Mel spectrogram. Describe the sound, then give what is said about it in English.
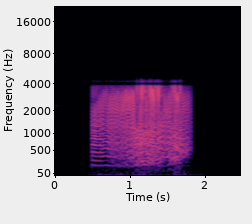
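A loud, brassy fart sound effect, played when a caller does not respond, blares for about a second and a half, rich and buzzy with a wobbling tone, then sputters out abruptly. No voices accompany it. “So please don't gas up the place.”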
